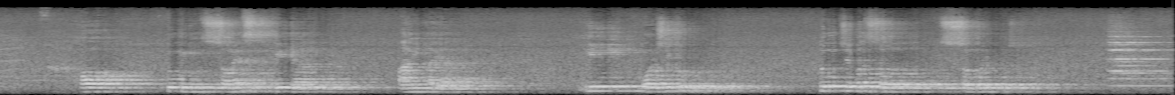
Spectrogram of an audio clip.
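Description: A man chants in a singing voice through a microphone, echoing in a large hall.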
